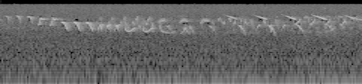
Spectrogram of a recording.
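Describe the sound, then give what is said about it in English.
Tree pipits singing among willow warblers in sunlit oak and ash trees, their rapid trills and descending phrases overlapping in a continuous outdoor chorus over a low steady rumble. “They're getting blended in with the willow warblers.”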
